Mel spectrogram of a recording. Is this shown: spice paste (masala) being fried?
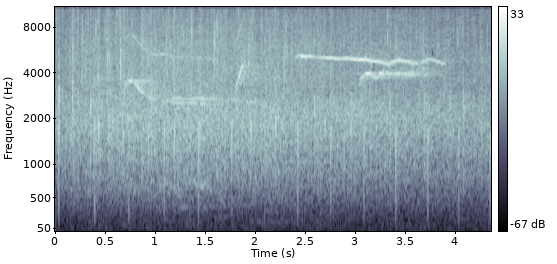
no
